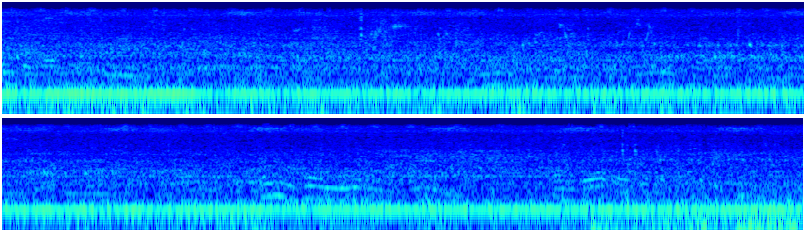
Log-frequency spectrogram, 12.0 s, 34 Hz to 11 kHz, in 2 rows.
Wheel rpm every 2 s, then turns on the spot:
0, 0, 0, 0, 0, 0.
none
